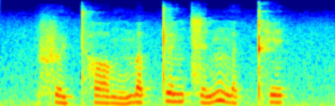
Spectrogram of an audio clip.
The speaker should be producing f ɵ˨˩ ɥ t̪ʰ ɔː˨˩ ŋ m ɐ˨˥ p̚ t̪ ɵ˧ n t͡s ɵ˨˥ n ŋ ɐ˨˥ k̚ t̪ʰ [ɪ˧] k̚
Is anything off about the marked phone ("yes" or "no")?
no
